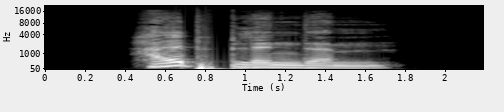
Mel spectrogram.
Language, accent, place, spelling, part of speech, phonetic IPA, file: German, Germany, Berlin, halbblindem, adjective, [ˈhalpblɪndəm], De-halbblindem.ogg
- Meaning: strong dative masculine/neuter singular of halbblind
